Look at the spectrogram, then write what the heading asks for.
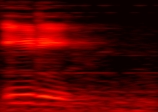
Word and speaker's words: EDI: Why are you named Edy? ED is the phonetic pronunciation of EDI. That is an acronym for enhanced defense intelligence.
